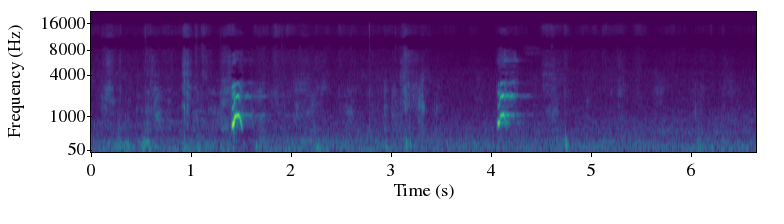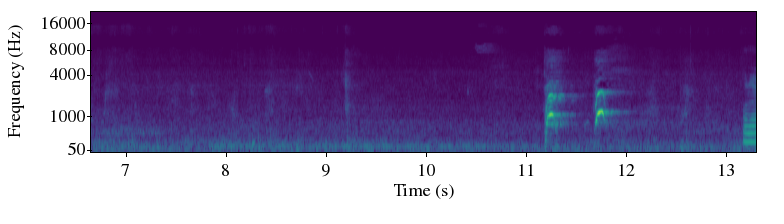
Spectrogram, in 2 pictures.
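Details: Two spayed female Samoyed puppies, Sasha and Susie, excited to play together again after the smaller one healed from surgery. Short, sharp, ringing barks come in scattered bursts: one, then another about three seconds later, then a quick double near the end, with quiet between.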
